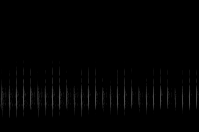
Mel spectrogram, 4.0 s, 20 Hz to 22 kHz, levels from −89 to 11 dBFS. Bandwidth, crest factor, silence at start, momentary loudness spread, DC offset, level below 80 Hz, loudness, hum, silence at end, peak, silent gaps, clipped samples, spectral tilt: 4.3 kHz; 26 dB; 0 s; 4 LU; under 0.1%; under -90 dBFS; -64 LUFS; none; 0.05 s; -38 dBFS; none; under 0.1%; 4.5 dB/octave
